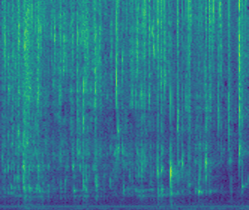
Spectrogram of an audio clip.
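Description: Tamarind juice poured into a spicy West African rice drink, a soft steady liquid trickle with small drips and splashes, quiet and continuous.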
